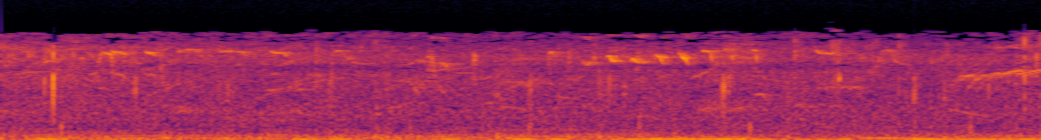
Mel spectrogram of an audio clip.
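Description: Small birds chirping, with a quick run of trilled notes about three and a half seconds in, over a steady low rumble on the microphone.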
